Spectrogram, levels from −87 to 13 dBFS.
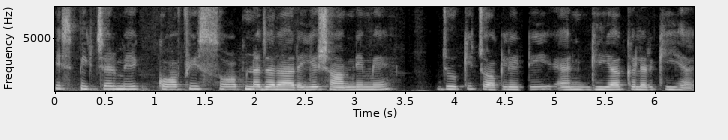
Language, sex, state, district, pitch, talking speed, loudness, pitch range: Hindi, female, Uttar Pradesh, Muzaffarnagar, 220 Hz, 190 wpm, -15 LUFS, 210-245 Hz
